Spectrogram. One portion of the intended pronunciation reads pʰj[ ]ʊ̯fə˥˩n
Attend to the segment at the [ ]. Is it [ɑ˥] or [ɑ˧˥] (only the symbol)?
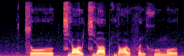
ɑ˧˥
